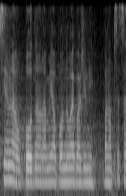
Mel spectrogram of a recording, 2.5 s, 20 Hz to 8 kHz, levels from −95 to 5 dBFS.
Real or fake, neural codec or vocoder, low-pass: fake; codec, 16 kHz, 0.4 kbps, LongCat-Audio-Codec; 7.2 kHz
